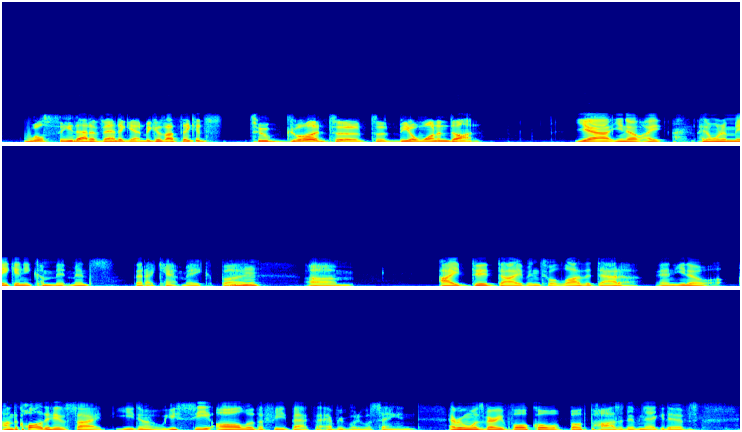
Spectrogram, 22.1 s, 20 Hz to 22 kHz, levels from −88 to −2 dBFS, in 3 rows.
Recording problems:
high frequencies cut off; severe; nothing above 4 kHz

